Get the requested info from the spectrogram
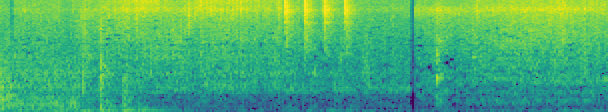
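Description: Chicken pieces deep-frying in a wok of hot oil: a faint, steady sizzle, with a few sharp clicks about halfway through.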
